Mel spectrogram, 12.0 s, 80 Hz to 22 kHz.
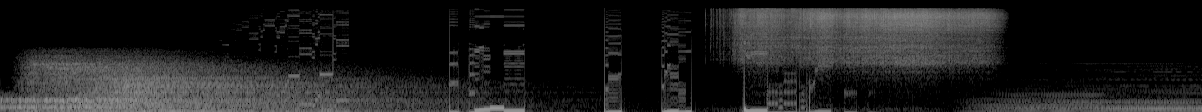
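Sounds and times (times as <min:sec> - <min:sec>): high electronic hiss: 0:07.1 - 0:10.0.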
